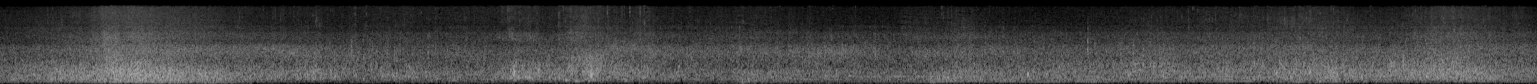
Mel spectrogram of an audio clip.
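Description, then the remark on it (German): Soft, steady rushing of distant ocean surf, a continuous hiss that swells and recedes gently over the whole stretch, with a faint breath of wind and no voices. “Als deine Finger über den ersten Bogen gleiten, hörst du ein leises Rauschen, wie ein fernes Meer.”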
